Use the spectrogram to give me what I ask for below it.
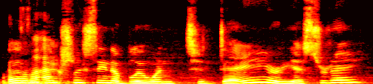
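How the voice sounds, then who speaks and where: A woman's voice: sits high, moderate pace, darkish tone, poor audio. Woman caller, informal and plain-spoken, faint noise behind. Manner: plain, informal, short answers. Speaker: caller receiving a reading. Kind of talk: casual chat.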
